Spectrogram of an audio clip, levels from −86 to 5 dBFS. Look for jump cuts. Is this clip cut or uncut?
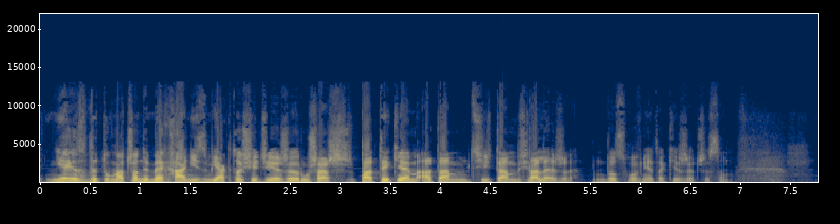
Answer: cut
